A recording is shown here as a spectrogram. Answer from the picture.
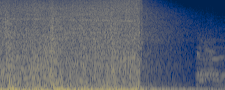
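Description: Dramatic soundtrack music ending in a loud, noisy, rumbling swell that cuts off about one and a half seconds in and fades away.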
